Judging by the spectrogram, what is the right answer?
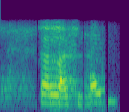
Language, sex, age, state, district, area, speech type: Bodo, female, 30-45, Assam, Kokrajhar, rural, conversation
